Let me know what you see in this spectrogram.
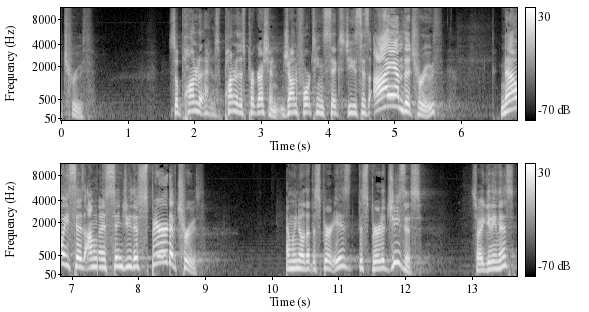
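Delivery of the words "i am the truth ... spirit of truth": declared from the pulpit; emphatic preaching. Acted. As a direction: lean on every word. Preaching scripture quotes.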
